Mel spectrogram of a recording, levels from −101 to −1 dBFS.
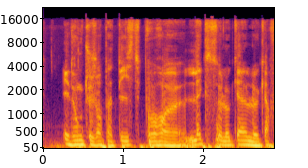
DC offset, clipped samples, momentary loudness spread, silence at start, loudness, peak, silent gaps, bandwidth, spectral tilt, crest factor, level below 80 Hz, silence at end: under 0.1%; under 0.1%; 2 LU; 0 s; -11 LUFS; 0 dBFS; none; 17.5 kHz; -4.5 dB/octave; 10 dB; -22 dBFS; 0 s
